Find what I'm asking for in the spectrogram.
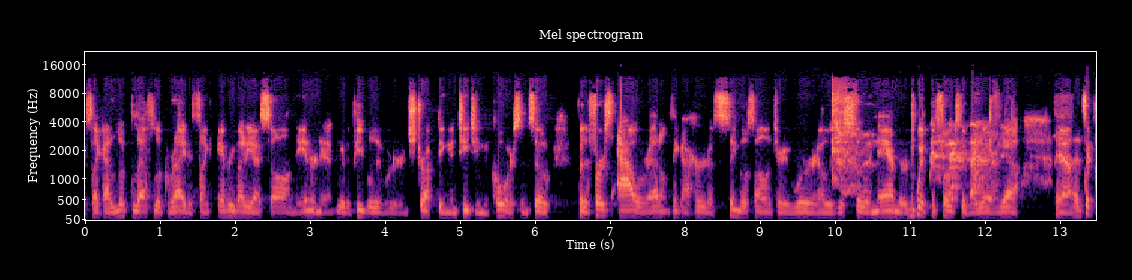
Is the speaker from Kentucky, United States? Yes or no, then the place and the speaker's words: no; Atlanta, Georgia, United States; also born or lived in Marietta, Georgia; I born and raised in Atlanta, Georgia. Moved to Marietta when I was 10. Went to high school here. Went to the University of Georgia.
